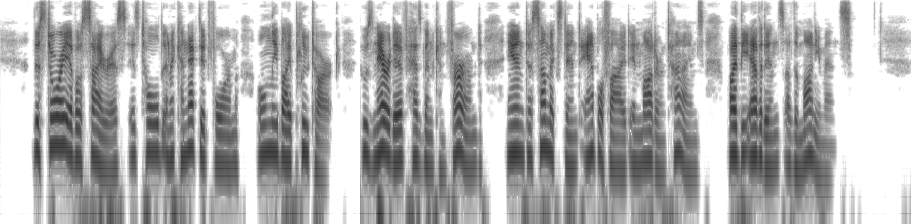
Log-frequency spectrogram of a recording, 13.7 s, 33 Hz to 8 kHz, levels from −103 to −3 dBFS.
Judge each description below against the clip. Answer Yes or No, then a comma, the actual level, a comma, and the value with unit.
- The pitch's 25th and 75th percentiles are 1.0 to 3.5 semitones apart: No, average, 4.7 semitones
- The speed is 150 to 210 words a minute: No, average, 140 wpm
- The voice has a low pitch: No, medium, 165 Hz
